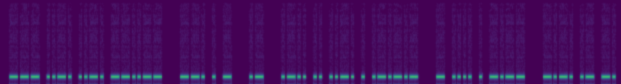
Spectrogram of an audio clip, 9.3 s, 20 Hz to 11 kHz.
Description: Morse code, heard as a keyed tone, about 30 wpm, 1000 Hz. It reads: OFF, GET A LIFE. THEY CAN
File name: 30wpm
